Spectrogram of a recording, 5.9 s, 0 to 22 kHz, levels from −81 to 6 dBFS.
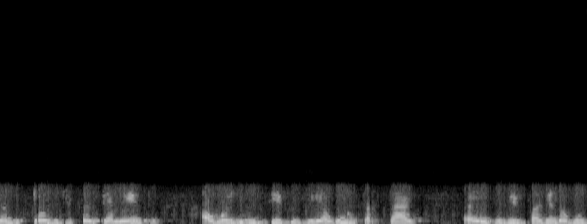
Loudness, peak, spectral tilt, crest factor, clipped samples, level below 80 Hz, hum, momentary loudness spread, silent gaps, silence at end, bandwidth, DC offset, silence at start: -20 LUFS; -4 dBFS; -10.5 dB/octave; 16 dB; under 0.1%; -62 dBFS; none; 6 LU; none; 0 s; 4.1 kHz; under 0.1%; 0 s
